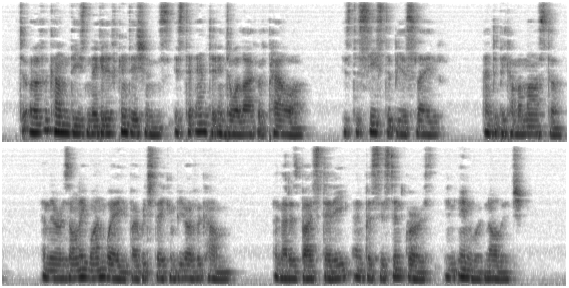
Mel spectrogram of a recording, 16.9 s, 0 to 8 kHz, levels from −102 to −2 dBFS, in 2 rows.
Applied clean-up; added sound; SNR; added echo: none; none; none; reverberation time 0.2 s.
